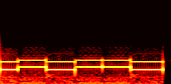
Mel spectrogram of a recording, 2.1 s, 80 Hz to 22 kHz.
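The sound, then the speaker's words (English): A quick run of about six telephone keypad tones, pressed on a voicemail menu to hear the next message, each a steady dual-pitched beep flowing straight into the next with slight pitch shifts between presses, fairly loud with no talking. “To hear Don's next message, press 6.”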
